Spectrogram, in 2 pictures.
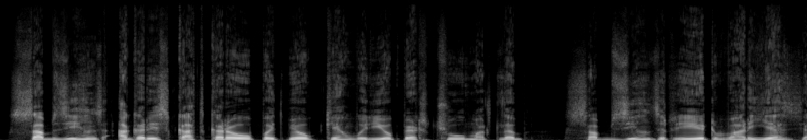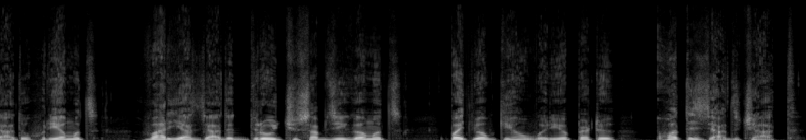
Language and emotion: Kashmiri, neutral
